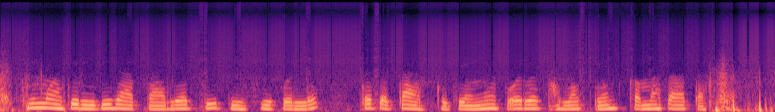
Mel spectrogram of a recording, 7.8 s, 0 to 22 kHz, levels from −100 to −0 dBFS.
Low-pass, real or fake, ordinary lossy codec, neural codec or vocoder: 19.8 kHz; real; none; none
